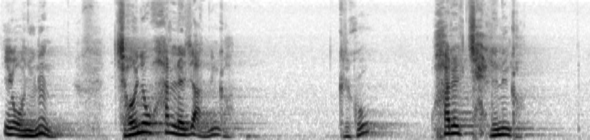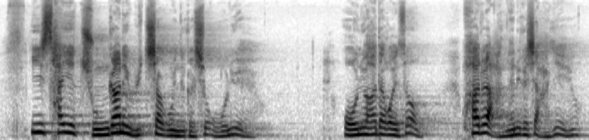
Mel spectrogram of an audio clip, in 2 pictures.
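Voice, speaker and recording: A man preaching a sermon as pastor, asking the congregation rhetorical questions and swinging between loud and soft. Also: fairly high pitch, lively intonation, measured pace, long pauses. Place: church sanctuary. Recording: long reverb of a church hall.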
